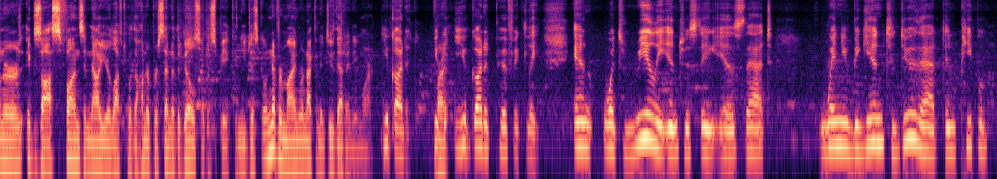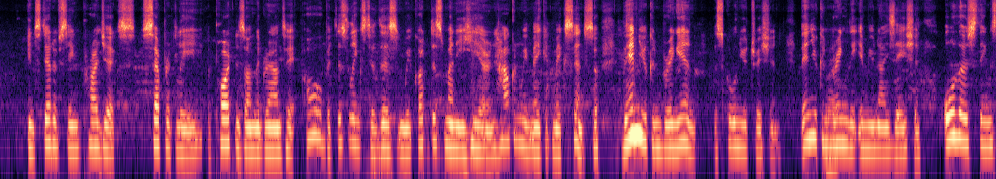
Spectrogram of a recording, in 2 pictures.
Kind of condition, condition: setting, busy venue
